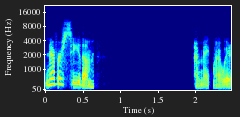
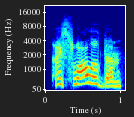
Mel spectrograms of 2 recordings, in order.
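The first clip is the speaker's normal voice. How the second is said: desperate; 8 semitones higher, 6 dB louder than usual. Acted. Desperate confession.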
